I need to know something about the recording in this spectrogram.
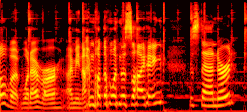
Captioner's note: chuckles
